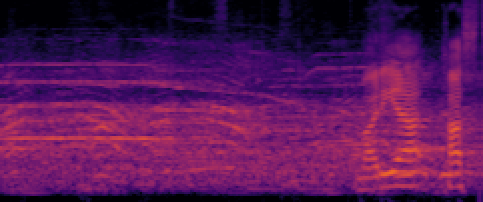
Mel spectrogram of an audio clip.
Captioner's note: audience cheers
